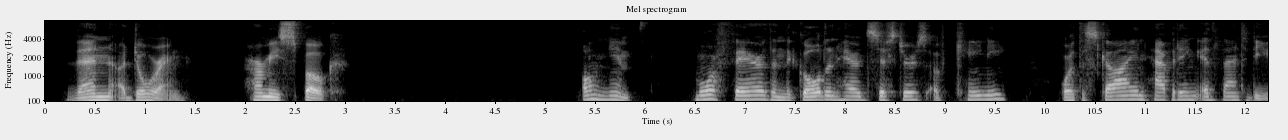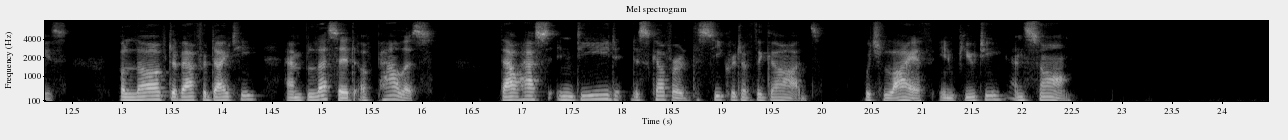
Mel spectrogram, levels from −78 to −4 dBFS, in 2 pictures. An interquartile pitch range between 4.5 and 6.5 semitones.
No: average, 3.5 semitones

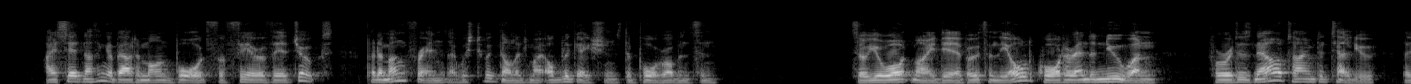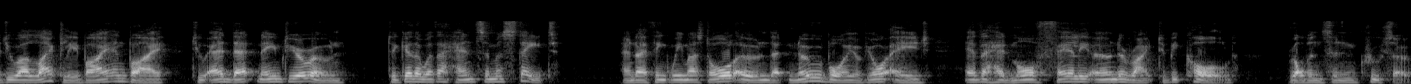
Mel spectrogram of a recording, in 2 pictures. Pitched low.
Yes: low, 105 Hz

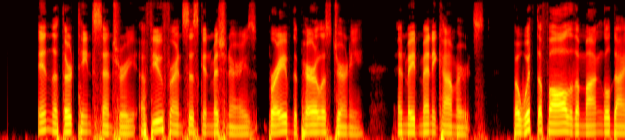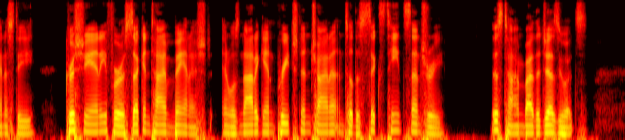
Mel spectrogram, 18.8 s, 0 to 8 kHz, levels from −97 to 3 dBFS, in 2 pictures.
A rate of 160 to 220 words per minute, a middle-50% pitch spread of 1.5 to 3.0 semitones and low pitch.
No: average, 145 wpm; average, 2.7 semitones; low, 115 Hz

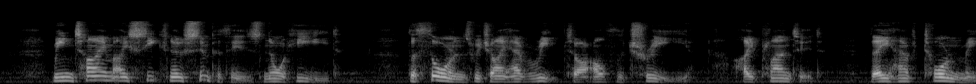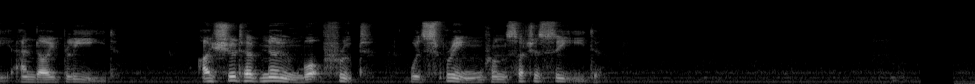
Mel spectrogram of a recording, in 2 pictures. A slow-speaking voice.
Yes: slow, 115 wpm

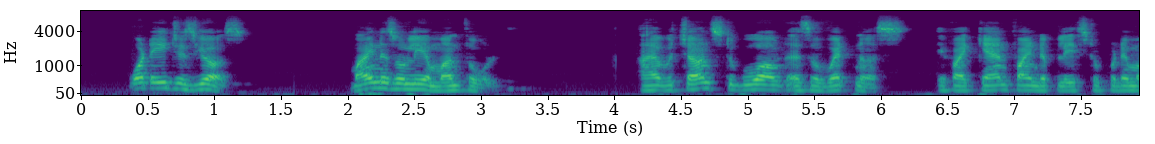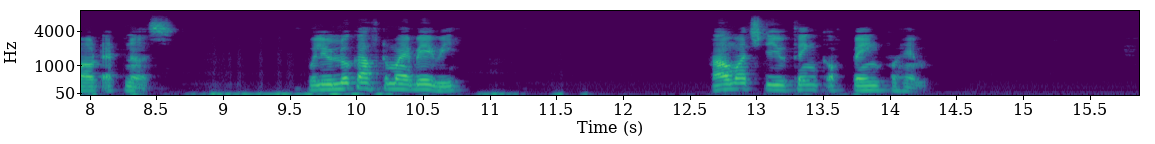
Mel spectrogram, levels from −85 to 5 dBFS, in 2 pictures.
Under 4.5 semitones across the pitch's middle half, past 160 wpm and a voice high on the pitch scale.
No: average, 4.0 semitones; average, 175 wpm; low, 125 Hz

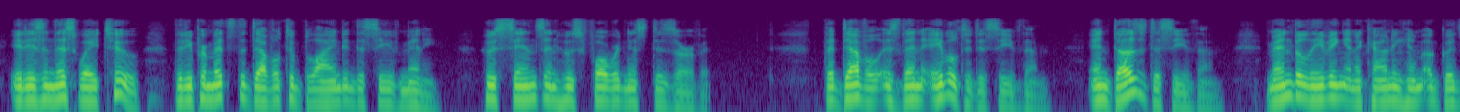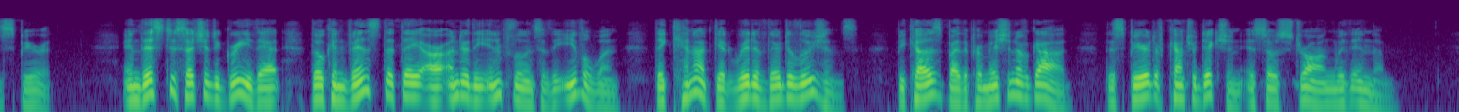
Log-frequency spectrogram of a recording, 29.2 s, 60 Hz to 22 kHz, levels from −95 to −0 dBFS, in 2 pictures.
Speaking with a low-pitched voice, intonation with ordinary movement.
Yes: low, 115 Hz; average, 4.0 semitones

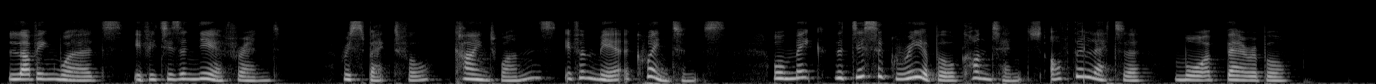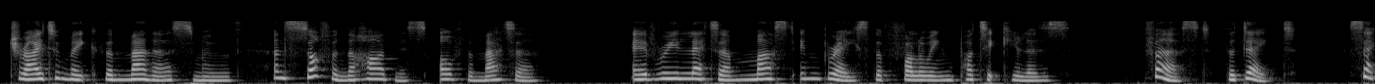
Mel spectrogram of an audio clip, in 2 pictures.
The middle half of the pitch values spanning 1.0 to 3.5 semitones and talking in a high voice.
No: average, 4.6 semitones; high, 220 Hz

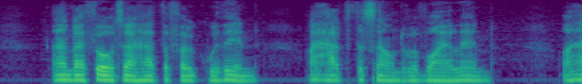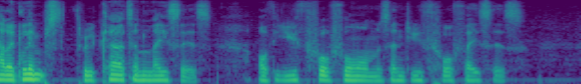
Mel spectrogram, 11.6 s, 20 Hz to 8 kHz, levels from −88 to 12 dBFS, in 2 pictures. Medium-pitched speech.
No: low, 115 Hz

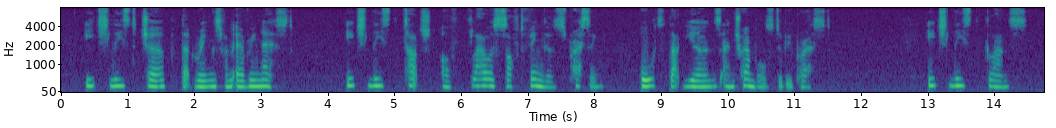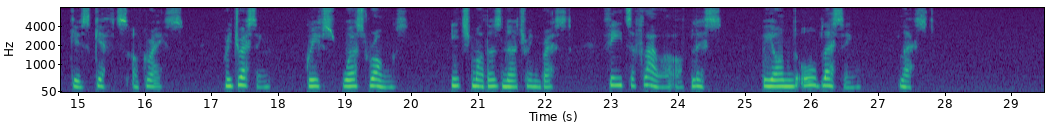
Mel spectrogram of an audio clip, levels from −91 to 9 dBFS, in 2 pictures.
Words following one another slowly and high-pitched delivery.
Yes: slow, 100 wpm; high, 220 Hz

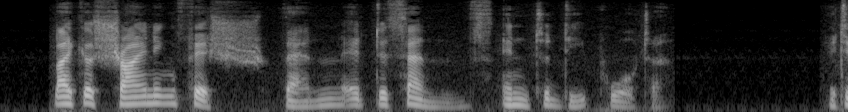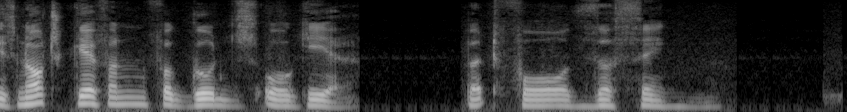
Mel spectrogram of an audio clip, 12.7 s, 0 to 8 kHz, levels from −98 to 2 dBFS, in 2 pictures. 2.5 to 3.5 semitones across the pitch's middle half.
No: average, 4.8 semitones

